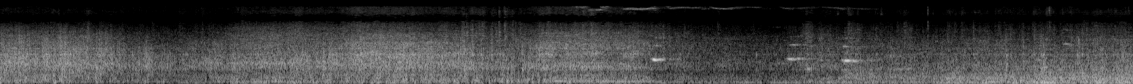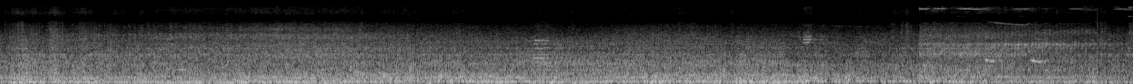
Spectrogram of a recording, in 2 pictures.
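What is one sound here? A diesel bus engine rumbles from inside the bus as it moves slowly.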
